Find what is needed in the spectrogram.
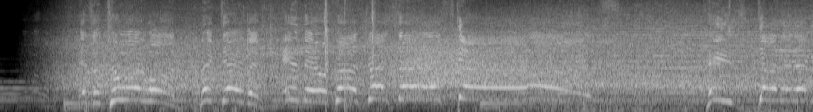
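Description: Hockey arena crowd cheering loudly during play, with scattered sharp clacks of sticks and puck. It comes in suddenly about half a second in.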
